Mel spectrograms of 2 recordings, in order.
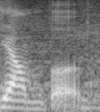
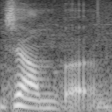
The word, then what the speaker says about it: Jumbo: albertine and Yambo yes you pronounce it as Yambo not jumbo there is also little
